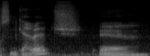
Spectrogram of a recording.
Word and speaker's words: Sienkiewicz: Bill Sienkiewicz? Yeah. That's how you pronounce it. I was watching a New Mutants Roundtable on Comic-Con, and he came on, and Sienkiewicz. Sienkiewicz?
